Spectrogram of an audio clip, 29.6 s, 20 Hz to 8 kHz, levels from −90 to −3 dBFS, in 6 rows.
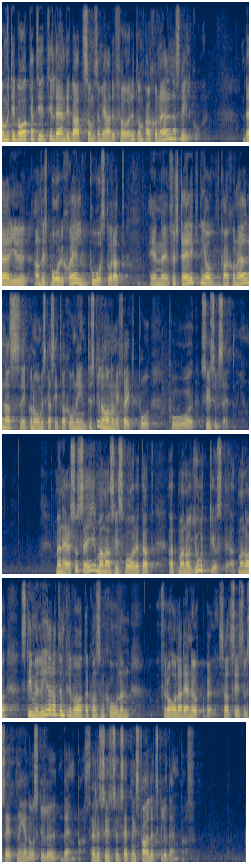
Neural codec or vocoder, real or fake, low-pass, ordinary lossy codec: none; real; none; none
